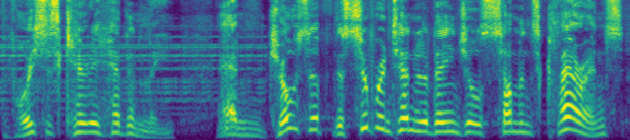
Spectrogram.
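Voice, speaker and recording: A man's voice: high-pitched, very animated, brisk, a little mellow, slightly rough, dry recording, full character voice. A man playing a genial, theatrical old-time radio announcer narrating a story in a folksy way. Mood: genial, storytelling. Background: music.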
